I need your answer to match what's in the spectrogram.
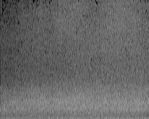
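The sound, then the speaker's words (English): Highway traffic passing below Tantur's hilltop, at a crossroads of major highways, as a steady, unbroken roar, mostly deep rumble with a hissy wash on top, holding an even loudness throughout with no voices. “Traffic whips by below Tantur's hilltop in a way that would make Chicago commuters feel right at home.”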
